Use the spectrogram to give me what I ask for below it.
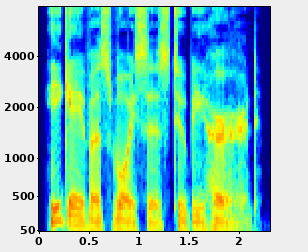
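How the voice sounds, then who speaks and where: A man voicing a gentle, folksy neighbor in his seventies. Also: low voice, sing-song, slow pace, no echo, clean studio sound, full character voice. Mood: gentle, fond. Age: 70s. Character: older male Vermont neighbor, gentle storyteller.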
